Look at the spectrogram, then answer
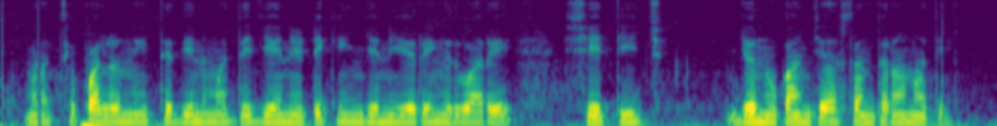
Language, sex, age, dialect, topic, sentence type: Marathi, male, 25-30, Standard Marathi, agriculture, statement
